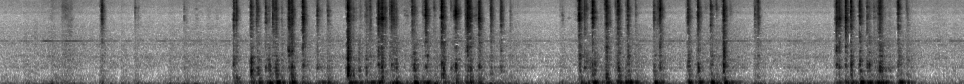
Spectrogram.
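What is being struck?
Plastic laptop keyboard.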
